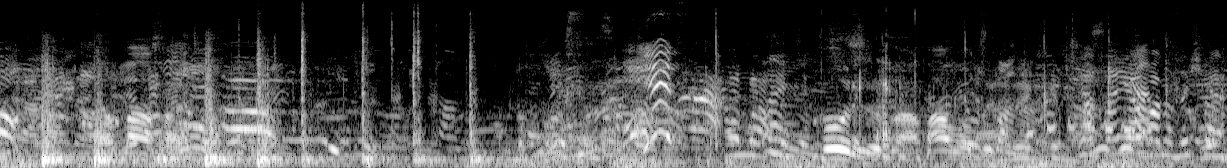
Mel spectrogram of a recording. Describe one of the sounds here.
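Football players shout to each other in the distance outdoors.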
